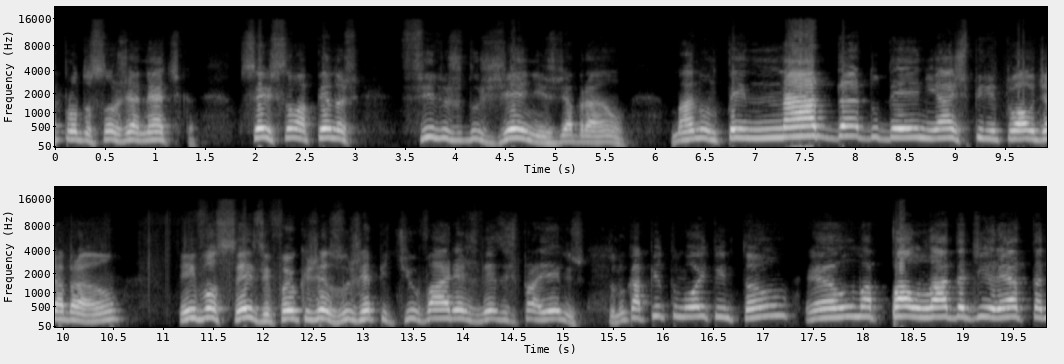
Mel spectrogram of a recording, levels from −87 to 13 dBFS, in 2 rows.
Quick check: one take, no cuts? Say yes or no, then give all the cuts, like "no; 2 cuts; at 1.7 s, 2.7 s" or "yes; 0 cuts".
no; 2 cuts; at 15.4 s, 17.3 s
